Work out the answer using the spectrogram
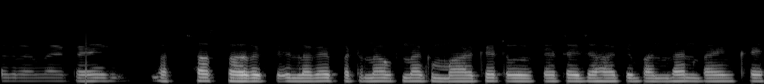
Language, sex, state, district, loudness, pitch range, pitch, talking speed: Magahi, male, Bihar, Lakhisarai, -30 LUFS, 145-155 Hz, 150 Hz, 155 wpm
